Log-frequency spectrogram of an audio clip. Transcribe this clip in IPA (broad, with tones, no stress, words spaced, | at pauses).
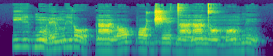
ji˦bũ˦˨ ɾe˧mi˦ɾo˦˨ | ɾã˨lɔ˨˦ bɔ˧d͡ʒe˧ dã˨ ɾã˧dɔ̃˨ mɔ̃˨˦bĩ˦˨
